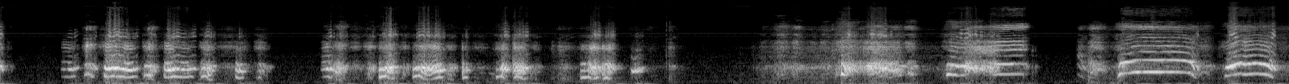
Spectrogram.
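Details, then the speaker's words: Overheated newborn: breathy, panting cry with an airy 'h' onset and no straining, sounding almost like laughter; infant cry from being too hot. "자 우리 이제 더운 아기 소리 들어보셨는데 확실히 h 발음이 조금 있죠 그래서 하고 웃는 소리 들립니다"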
